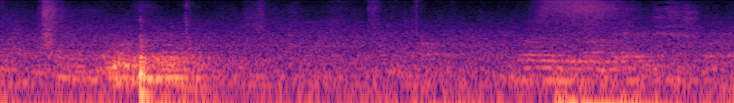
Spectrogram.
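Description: A door opens or shuts with one sharp thud of the latch, followed a few seconds later by a softer scraping shuffle, against a quiet background with faint murmuring.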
